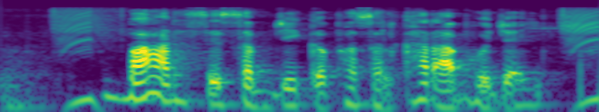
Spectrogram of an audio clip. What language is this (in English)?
Bhojpuri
